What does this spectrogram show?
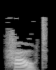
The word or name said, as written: hout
